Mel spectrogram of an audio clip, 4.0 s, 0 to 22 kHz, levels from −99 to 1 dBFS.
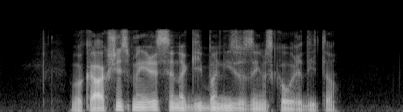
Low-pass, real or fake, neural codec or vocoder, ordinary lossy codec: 7.2 kHz; real; none; Opus, 64 kbps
